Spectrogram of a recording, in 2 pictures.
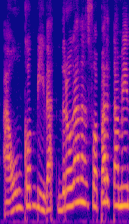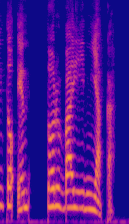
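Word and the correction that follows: Torvaianica: durante, no se dice así, Torvainica.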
